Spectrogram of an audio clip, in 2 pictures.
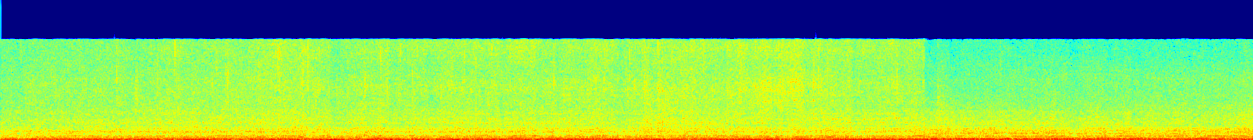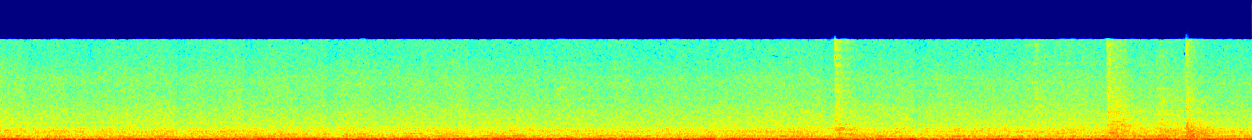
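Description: Steady low drone of commercial kitchen ventilation, with a steak sizzling on the grill for the first few seconds until the hiss stops. A few sharp clicks come near the end.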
